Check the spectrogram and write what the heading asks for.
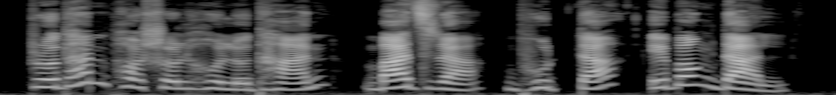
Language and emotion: Bengali, neutral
